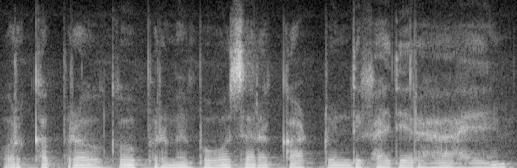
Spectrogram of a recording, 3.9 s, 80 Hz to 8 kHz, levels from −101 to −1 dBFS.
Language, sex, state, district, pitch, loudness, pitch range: Hindi, male, Arunachal Pradesh, Papum Pare, 115 Hz, -16 LUFS, 110-120 Hz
